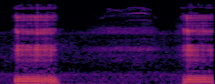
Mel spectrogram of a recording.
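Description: A person humming with the mouth closed. One rough, gravelly hum lasts about half a second near the start, then after a pause a short 'mm' hum begins near the end.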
